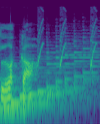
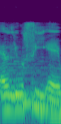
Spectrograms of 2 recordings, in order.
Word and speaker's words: Lucca: Fun fact, based on the spelling, I actually used to pronounce her name as Lucca. Because Luca would be L-U-C-A, wouldn't it? Not double C. It was only later that I learned that it's supposed to be pronounced as Luca.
